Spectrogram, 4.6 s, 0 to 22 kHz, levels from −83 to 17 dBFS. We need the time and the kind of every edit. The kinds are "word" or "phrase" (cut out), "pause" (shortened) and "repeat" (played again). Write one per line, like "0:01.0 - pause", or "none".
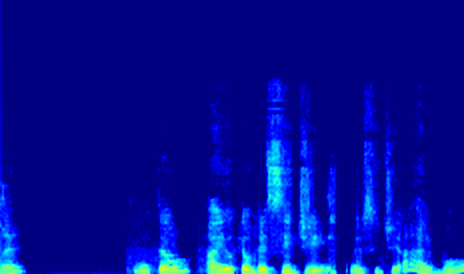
0:02.0 - pause
0:02.4 - word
